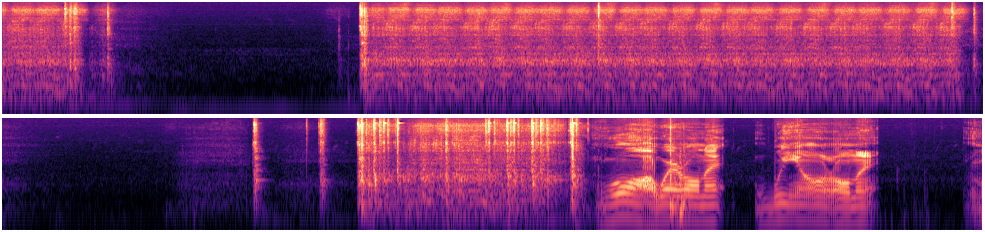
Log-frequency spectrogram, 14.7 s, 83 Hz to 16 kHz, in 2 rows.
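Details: Daihatsu F20 4x4 started for the first time in years: long cranking bursts with gaps and a few rough catches without running. Distributor was well out, possibly fitted backwards, so the timing was far off number one.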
